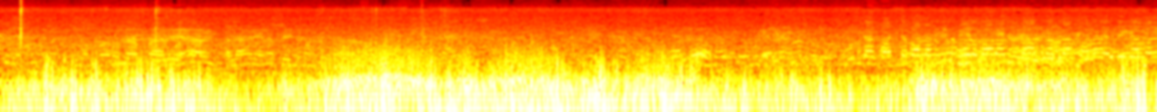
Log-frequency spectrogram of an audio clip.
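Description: Men talk casually nearby.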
